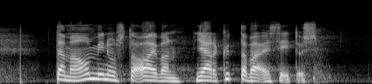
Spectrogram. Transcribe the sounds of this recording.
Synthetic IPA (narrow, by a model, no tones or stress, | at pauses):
t̪æmæomminust̪ɑɑjʋɑnjærkyt̪ːæʋæe̞sit̪ys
